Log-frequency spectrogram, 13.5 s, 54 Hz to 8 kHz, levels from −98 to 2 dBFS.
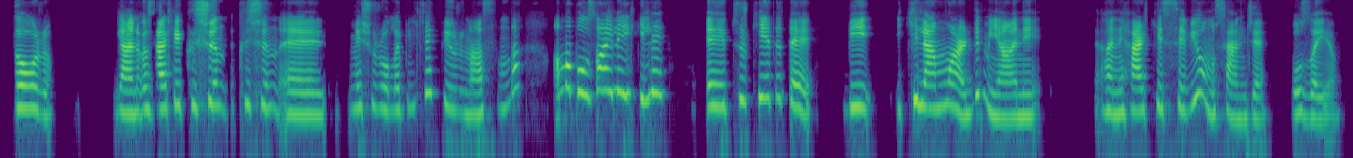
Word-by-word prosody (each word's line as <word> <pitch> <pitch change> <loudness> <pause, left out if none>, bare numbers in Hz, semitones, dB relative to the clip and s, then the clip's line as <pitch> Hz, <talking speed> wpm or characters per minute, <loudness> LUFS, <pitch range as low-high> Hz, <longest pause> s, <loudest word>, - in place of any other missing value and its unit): Doğru. 265 -5 +3 0.6
Yani, 230 0 +5
özellikle 260 +3 +4
kışın 290 -2 +1
kışın, 285 -3 -7
eee, 215 -1 0 0.2
meşhur 265 +2 -8
olabilecek 270 - -7
bir 270 -4 -5
ürün 230 -3 -13
aslında 235 - -4 0.4
ama - - -3
bozayla 450 +2 +4
ilgili, 420 0 -1 0.4
eee, 280 0 +2
Türkiye'de 360 +4 -3
de 275 -4 +1 0.3
bir 275 +1 +1 0.2
ikilem 275 +1 +4
var, 255 -7 +3
değil 205 - -3
mi, 235 - -5
yani? 205 +1 0 0.6
Hani, 235 -2 -2
herkes 245 +3 +4
seviyor 300 - -3
mu 215 - -8
sence 195 -2 -4 0.2
bozayı? 205 -3 -6
265 Hz, 130 wpm, -22 LUFS, 225-295 Hz, 0.6 s, Yani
